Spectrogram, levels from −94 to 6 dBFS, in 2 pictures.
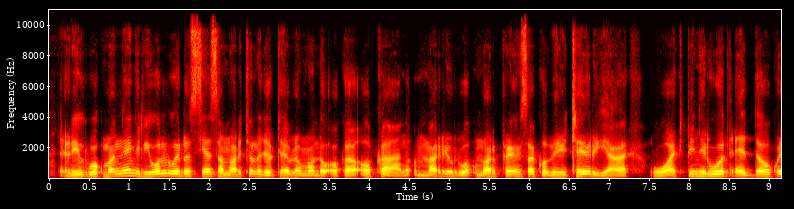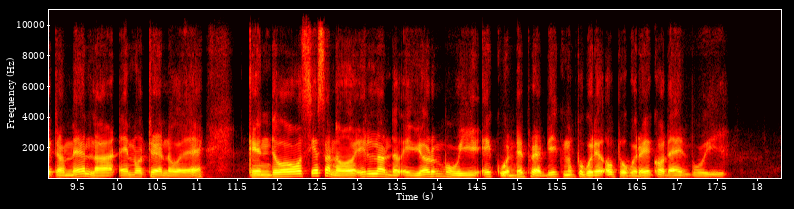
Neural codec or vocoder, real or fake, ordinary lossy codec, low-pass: codec, 24 kHz, 1 kbps, SNAC; fake; Opus, 24 kbps; 9.9 kHz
